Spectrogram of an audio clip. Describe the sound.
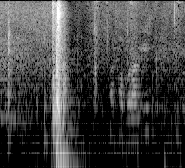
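A door being closed in a house gives a single solid thud, with people talking quietly around it.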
